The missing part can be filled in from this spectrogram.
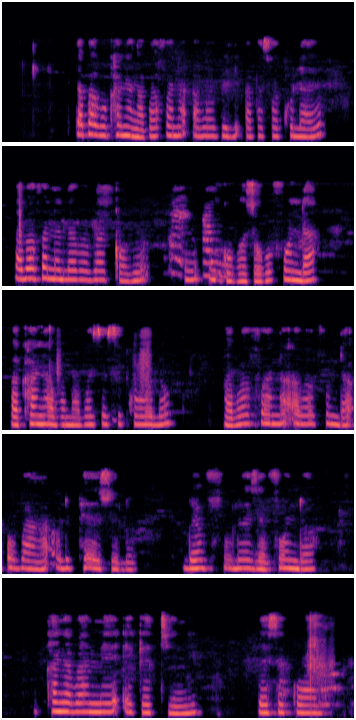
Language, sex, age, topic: North Ndebele, female, 36-49, education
